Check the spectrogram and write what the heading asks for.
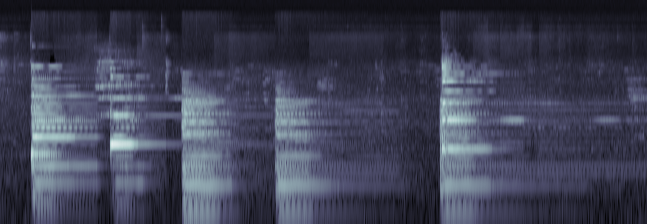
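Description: Electronic arranger keyboard played with a piano sound: five slow chords, each struck sharply and left to ring and fade, the last coming after a longer pause.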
